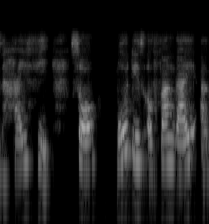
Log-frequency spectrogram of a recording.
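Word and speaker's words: hyphae: that you call a high fee right this word will call it or we yeah we pronounce it as hyphi so bodies of fungi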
